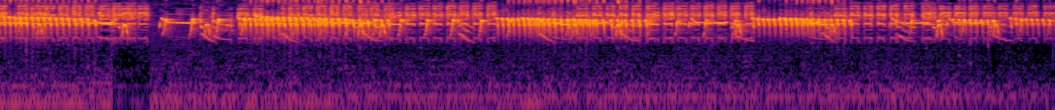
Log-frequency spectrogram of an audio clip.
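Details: Bar-winged prinia and common iora lure combination: long bursts of dry, buzzy chattering and sharp chirps, separated by brief breaks, with faint whistles underneath.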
